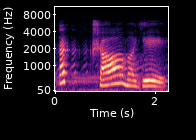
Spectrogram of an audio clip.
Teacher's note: ತತ್ಕ್ಷಾಮಯೇ ಮೊದಲು ಪೂರ್ತಿತ ನಂತರ ಅರ್ಧ ತಕಾರ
